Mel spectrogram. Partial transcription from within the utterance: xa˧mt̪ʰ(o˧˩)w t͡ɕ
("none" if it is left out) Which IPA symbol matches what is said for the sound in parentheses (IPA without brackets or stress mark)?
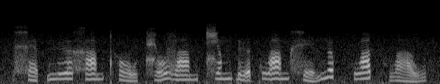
o˧˩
